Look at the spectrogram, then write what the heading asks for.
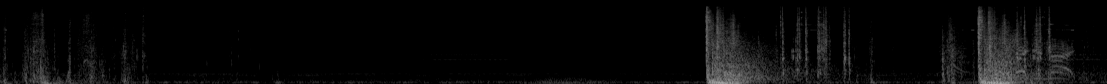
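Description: Gunfire in the video game Warzone, set in Verdansk: a burst of rapid shots at the start, a quieter stretch with a faint hum, then two loud clustered volleys of automatic fire near the end.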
